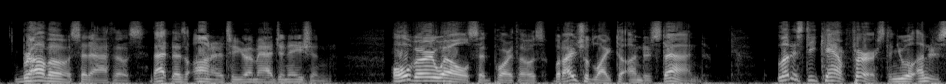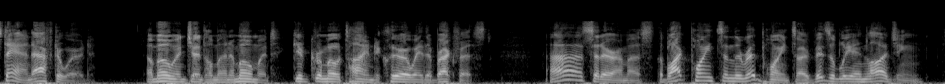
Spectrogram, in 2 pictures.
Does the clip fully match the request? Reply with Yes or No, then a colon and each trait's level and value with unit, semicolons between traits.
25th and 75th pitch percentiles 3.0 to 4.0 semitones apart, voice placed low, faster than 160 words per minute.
No: average, 4.6 semitones; low, 115 Hz; average, 180 wpm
